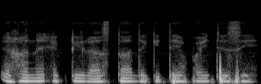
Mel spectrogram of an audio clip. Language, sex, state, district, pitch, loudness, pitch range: Bengali, male, Assam, Hailakandi, 140 Hz, -24 LUFS, 135-145 Hz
